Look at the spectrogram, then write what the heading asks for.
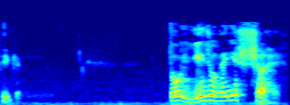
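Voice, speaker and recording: A man's voice: high voice, extremely slow. A man teaching a classroom lecture, playfully quizzing his students and calling on them to answer.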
